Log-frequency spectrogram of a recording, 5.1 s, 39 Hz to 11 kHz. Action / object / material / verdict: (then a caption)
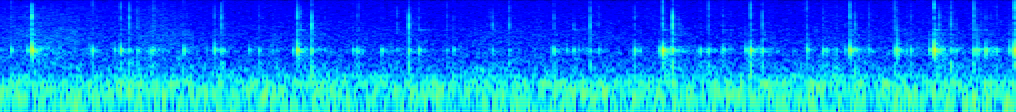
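tap / cut-crystal drinking glass / glass / none. A small, hollow, empty cut-crystal drinking tumbler is held in both hands and tapped with fingertips and nails. It gives a series of short, bright clinks around 900 Hz that die away quickly, over a steady low background rumble.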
